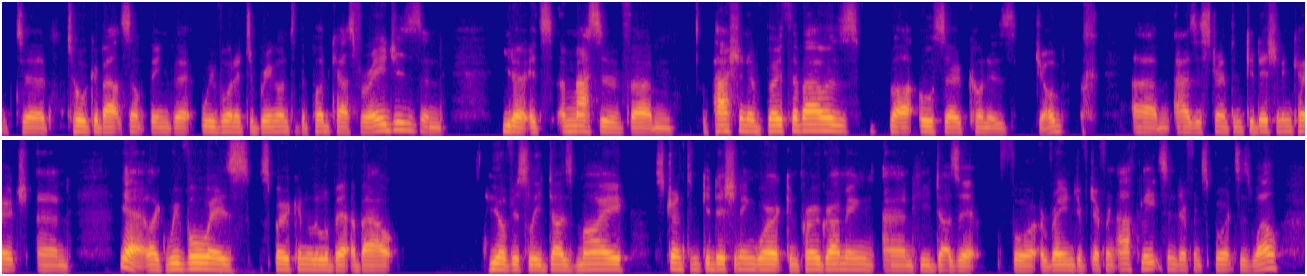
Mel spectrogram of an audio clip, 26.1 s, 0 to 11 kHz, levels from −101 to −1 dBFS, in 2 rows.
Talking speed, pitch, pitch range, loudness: 165 wpm, 130 Hz, 125-140 Hz, -29 LUFS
